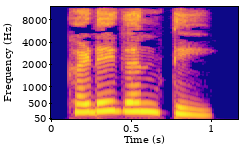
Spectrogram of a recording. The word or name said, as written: ಕಡುಗಂದಿ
